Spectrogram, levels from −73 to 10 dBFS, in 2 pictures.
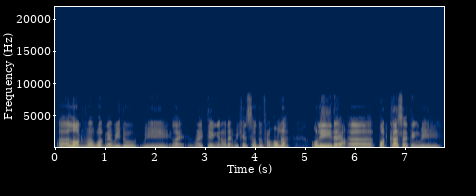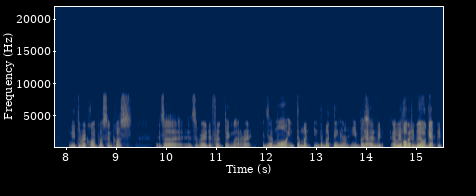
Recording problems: garbled, watery; badly; nothing above 8 kHz

